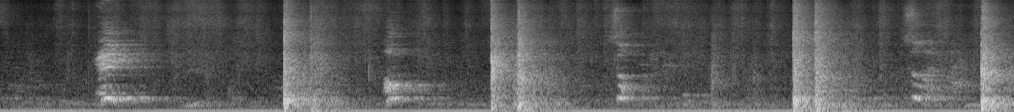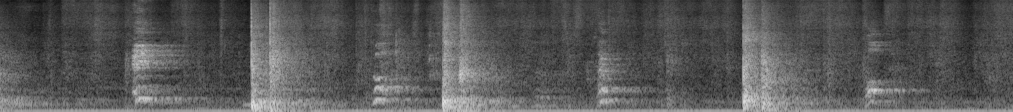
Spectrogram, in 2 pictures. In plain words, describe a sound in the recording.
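Bodies thud onto a padded mat again and again.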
